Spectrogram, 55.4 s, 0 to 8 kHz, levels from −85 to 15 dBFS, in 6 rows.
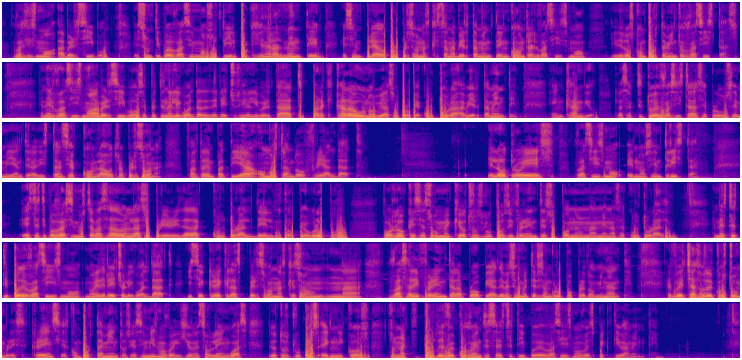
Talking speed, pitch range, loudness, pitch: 165 wpm, 105-125 Hz, -22 LUFS, 110 Hz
